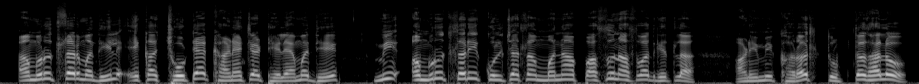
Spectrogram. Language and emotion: Marathi, happy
